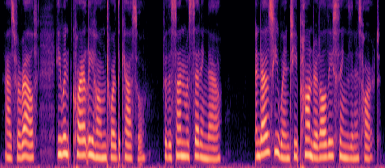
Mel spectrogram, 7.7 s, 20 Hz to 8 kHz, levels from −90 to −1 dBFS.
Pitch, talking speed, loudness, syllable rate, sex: 230 Hz, 220 wpm, -17 LUFS, 5.7 syllables/s, female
